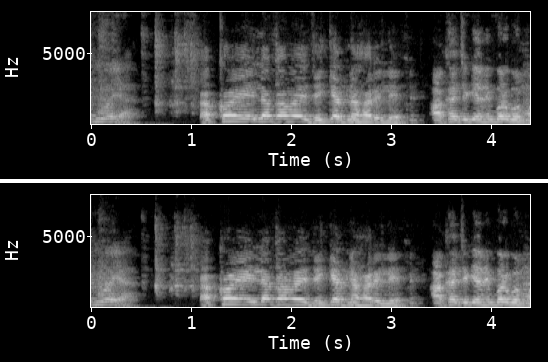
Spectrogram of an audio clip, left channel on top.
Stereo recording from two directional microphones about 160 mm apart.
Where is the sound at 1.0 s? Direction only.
30° left (ahead or behind).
